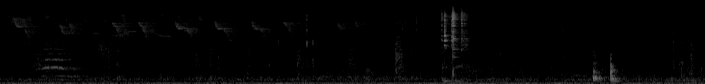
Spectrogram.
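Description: A small bird chirping a quick run of high notes, each sliding down in pitch, about three a second over the first three seconds. About four and a half seconds in there is a sharp click, the loudest sound, and a softer knock near six seconds.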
